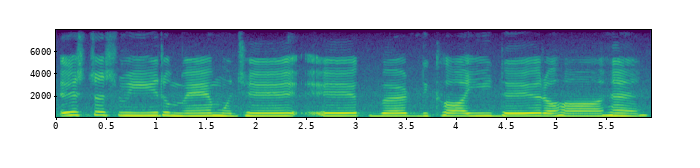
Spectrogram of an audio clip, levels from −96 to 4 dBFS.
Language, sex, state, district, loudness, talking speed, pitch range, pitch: Hindi, female, Madhya Pradesh, Katni, -10 LUFS, 100 wpm, 230-250 Hz, 235 Hz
